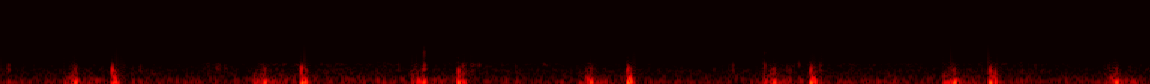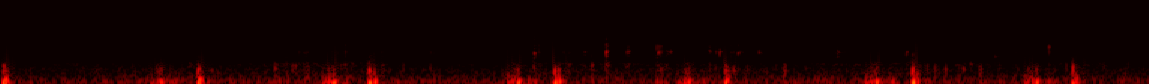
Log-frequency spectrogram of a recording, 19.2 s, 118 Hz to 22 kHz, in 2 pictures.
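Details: Slow, regular normal heart sounds at the tricuspid area, about 43 beats a minute, with clear paired lub-dub sounds and no added noises.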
